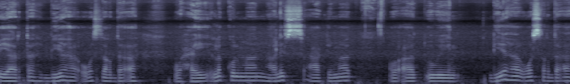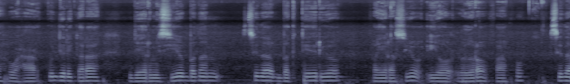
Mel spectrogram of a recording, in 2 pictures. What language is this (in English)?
Somali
